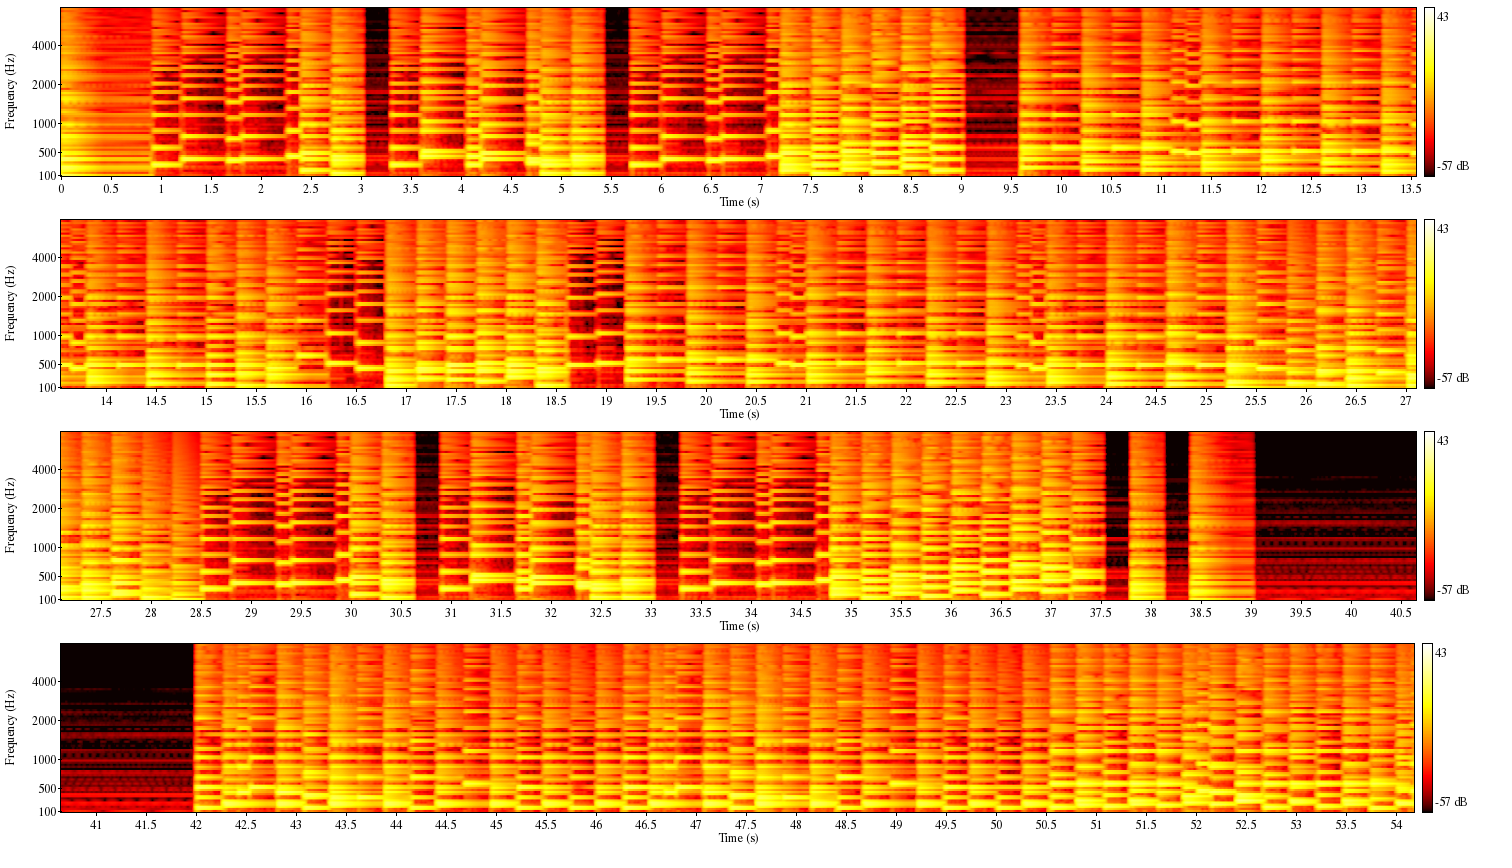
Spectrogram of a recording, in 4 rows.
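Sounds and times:
small piano pieces on MOS6581 chip: 0.0 - 39.1, 42.0 - 54.1.

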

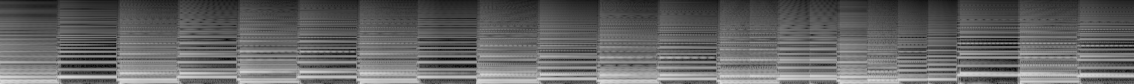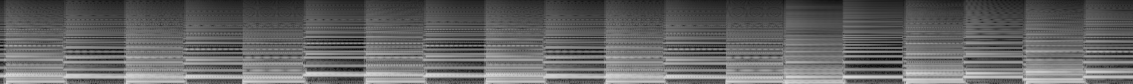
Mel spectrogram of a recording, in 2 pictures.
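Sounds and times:
chiptune nursery rhyme melody on MOS6581R2 chip: 0.0 - 22.6.

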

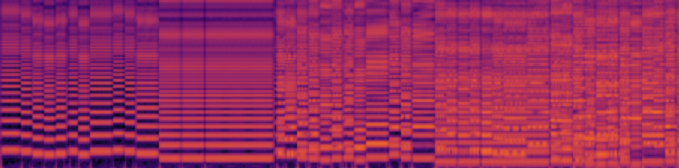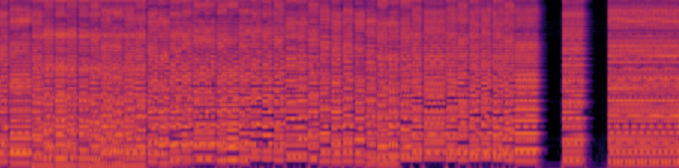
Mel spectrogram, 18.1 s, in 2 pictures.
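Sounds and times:
fugue in E minor on MOS6581R3 chip: 0.0 - 18.1.

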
